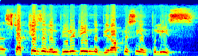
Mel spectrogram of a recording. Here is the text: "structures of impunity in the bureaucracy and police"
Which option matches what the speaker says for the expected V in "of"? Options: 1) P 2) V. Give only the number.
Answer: 2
